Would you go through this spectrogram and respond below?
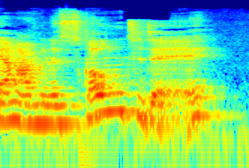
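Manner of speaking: put-on northern English Lancashire accent. Quoting the speaker's mother saying she's having a scone, northern Lancashire accent. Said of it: "If I go Lancashire, if I talk like my mother, she'd say".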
